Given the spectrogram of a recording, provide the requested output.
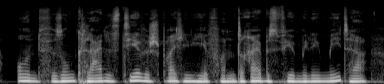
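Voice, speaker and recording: A woman speaks at a moderate pace in a very deep, low pitch. Her tone is dark, mellow and somewhat breathy. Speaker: podcast host, illustrator. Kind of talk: solo podcast monologue. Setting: home recording at a microphone. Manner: animated.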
